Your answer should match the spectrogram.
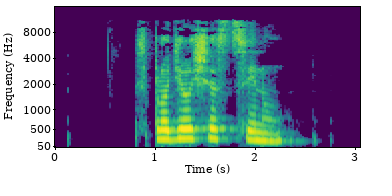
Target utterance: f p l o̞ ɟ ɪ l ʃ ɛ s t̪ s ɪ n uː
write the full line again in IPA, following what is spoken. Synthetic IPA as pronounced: s p l o̞ ɟ ɪ l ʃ ɛ s t̪ s ɪ n uː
